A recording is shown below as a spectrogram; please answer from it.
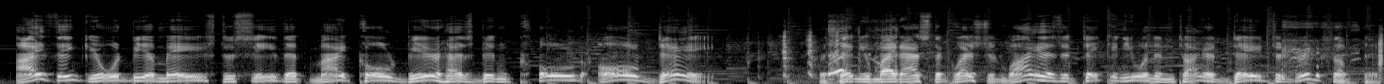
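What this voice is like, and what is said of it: Bane impression. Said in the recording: “your Bane impression”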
